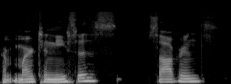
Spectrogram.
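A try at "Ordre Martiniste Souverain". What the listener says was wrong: Yeah, Order Martinist. The final S is silent in French. So Order Martinist Souverain. That last is like a kind of a nasal guttural thing. Souverain.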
